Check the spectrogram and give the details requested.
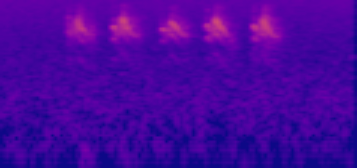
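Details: A male Palestine sunbird at Tanomah, Asir Region, Saudi Arabia, gives five high, thin chipping notes, evenly spaced about every third of a second, over a quiet low background.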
